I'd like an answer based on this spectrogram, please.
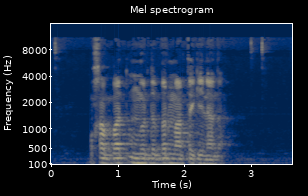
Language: Uzbek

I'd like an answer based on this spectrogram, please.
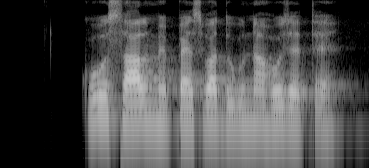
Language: Magahi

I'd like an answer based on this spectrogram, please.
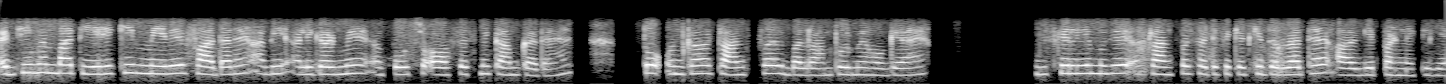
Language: Urdu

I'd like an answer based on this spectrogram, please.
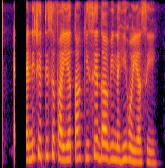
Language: Punjabi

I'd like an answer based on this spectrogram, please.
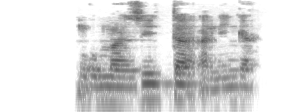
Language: Tuki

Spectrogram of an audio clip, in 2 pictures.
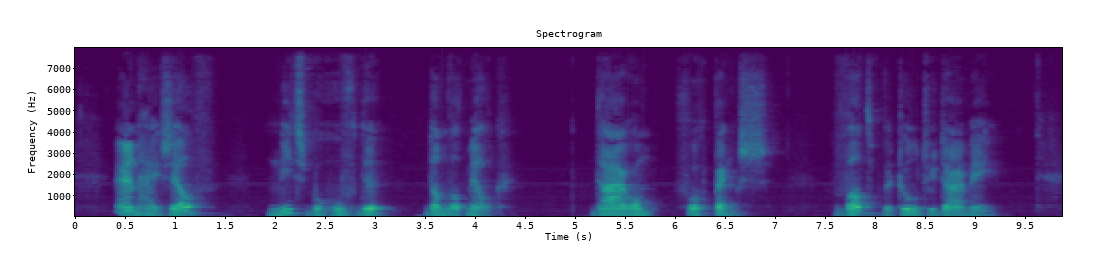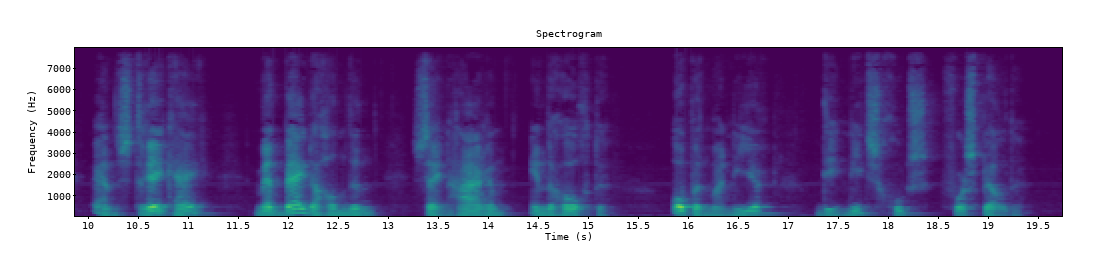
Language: Dutch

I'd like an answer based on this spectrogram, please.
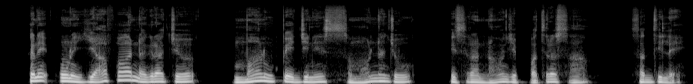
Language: Bilaspuri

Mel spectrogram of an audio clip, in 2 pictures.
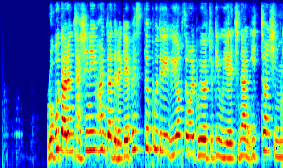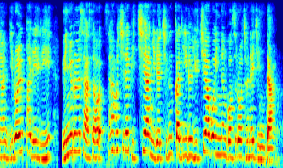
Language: Korean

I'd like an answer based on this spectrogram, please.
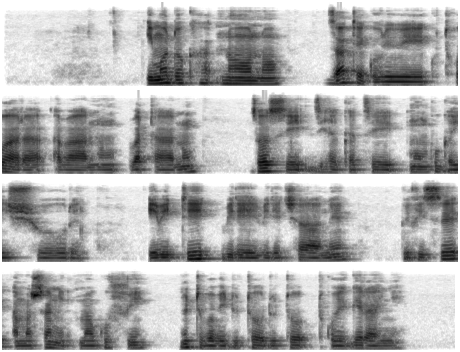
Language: Rundi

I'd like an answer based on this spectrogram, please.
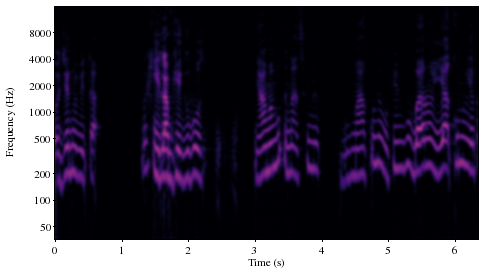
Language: Samba Leko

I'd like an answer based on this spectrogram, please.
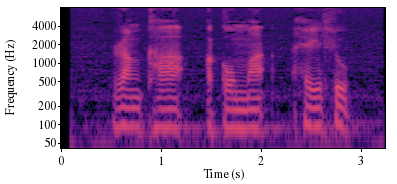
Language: Hakha Chin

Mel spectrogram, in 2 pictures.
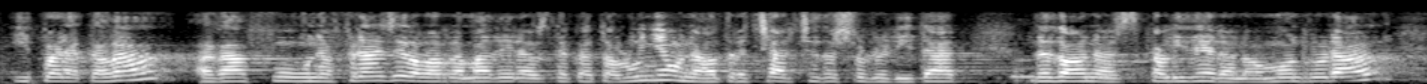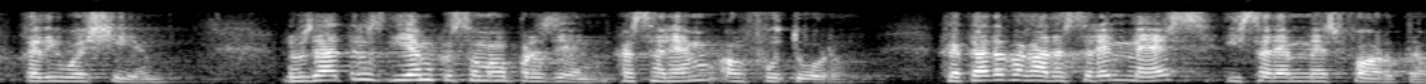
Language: Catalan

